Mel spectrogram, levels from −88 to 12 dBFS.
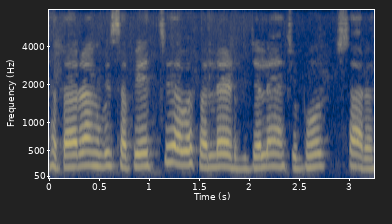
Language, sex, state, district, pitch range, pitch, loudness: Garhwali, female, Uttarakhand, Tehri Garhwal, 205-230 Hz, 220 Hz, -22 LUFS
